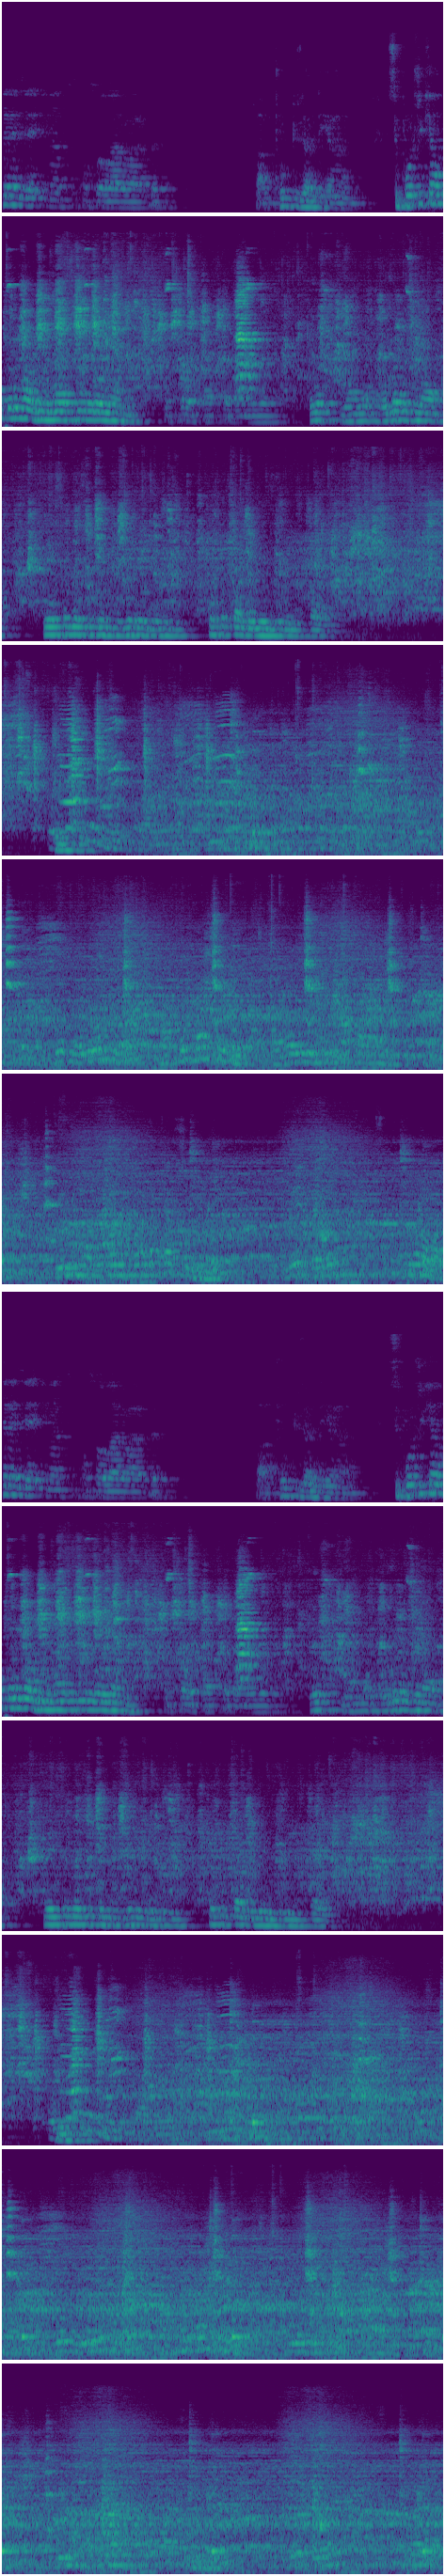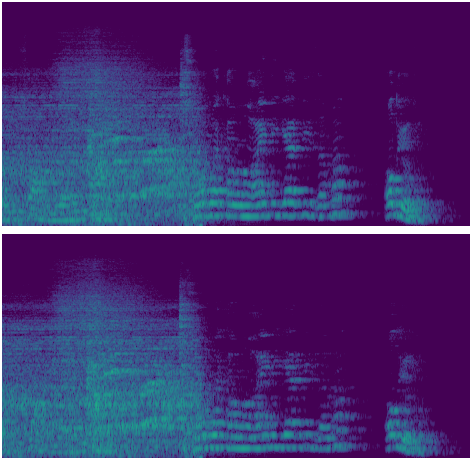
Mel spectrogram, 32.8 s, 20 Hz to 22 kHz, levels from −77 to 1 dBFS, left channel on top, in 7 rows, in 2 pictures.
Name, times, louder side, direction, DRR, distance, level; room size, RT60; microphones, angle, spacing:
voice 1, 0.0-1.7 6.4-7.6 14.5-19.1 23.7-24.0, equal, 45° right, -6 dB, 0.9 m, -46 dB
voice 2, 2.7-3.8 4.1-6.2 8.0-9.4 9.8-12.9 14.6-15.0 18.3-18.4 19.0-23.5 24.0-25.9 26.4-29.4 29.9-31.6 32.0-32.4, left 2 dB, 45° left, 2 dB, 0.3 m, -40 dB
sound 1, 4.7-24.2, left 2 dB, 85° left, 0.8 m, -36 dB
sound 2, 14.9-30.1, right 2 dB, 85° right, 0.8 m, -35 dB
2.9 x 2.1 x 2.2 m, 0.65 s
head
